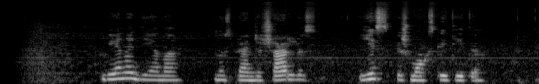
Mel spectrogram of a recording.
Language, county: Lithuanian, Vilnius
